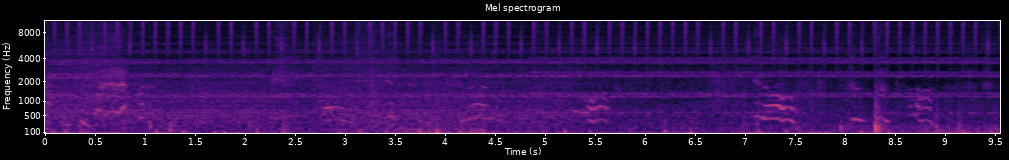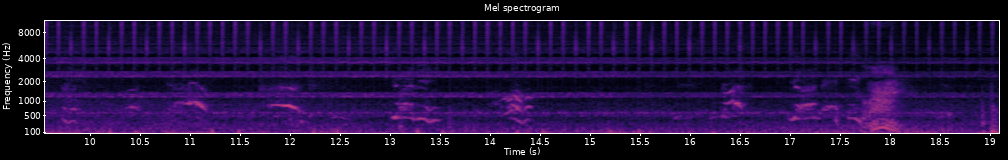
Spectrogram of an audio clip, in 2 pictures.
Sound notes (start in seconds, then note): 0.1 Tina gasps; 2.8 muffled groaning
